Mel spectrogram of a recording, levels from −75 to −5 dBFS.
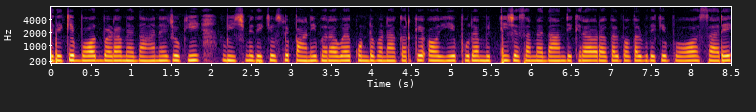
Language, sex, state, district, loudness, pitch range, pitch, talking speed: Hindi, female, Chhattisgarh, Sukma, -17 LUFS, 225-235 Hz, 230 Hz, 240 wpm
